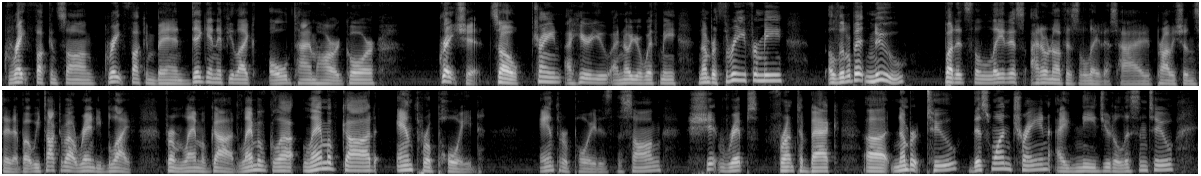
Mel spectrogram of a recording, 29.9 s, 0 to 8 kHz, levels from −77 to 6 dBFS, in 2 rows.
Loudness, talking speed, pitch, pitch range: -21 LUFS, 175 wpm, 130 Hz, 115-150 Hz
